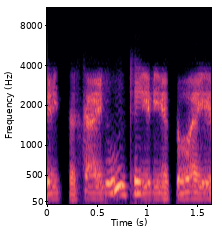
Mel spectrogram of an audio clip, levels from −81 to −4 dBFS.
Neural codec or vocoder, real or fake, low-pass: codec, 16 kHz, 0.5 kbps, FreqCodec, smaller model; fake; 7.2 kHz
